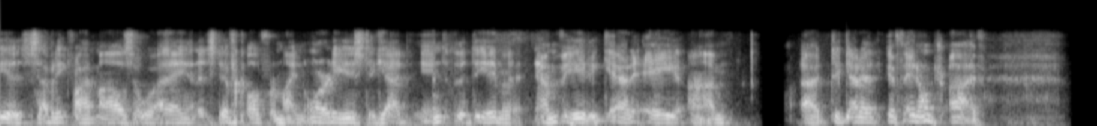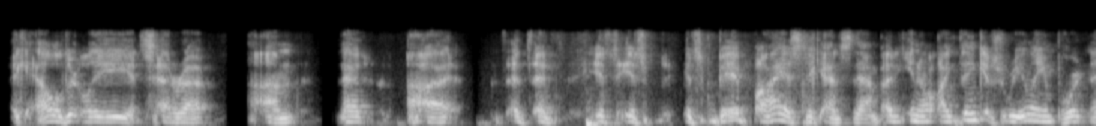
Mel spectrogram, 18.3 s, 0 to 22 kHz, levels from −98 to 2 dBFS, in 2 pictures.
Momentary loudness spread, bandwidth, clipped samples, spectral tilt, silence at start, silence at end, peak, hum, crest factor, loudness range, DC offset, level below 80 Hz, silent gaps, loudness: 9 LU; 8.2 kHz; under 0.1%; -5 dB/octave; 0 s; 0 s; -6 dBFS; none; 14 dB; 3 LU; under 0.1%; -46 dBFS; 6.34-6.49 s, 8.93-9.21 s, 11.04-11.19 s, 11.86-11.90 s; -19 LUFS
